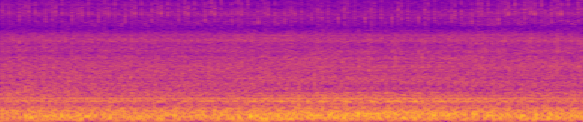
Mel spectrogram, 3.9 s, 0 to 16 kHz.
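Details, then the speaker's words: Porsche Cayenne Turbo 955 after coolant leak repairs and rerouted vacuum lines, with no leaks or warning lights: smooth, deep, even idle with a steady low rumble and no misses, ticks or surging; runs healthy. "anyway uh now it's running like nice and smooth"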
